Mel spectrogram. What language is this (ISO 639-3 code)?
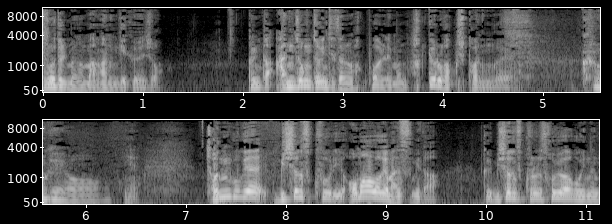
kor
